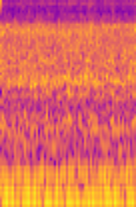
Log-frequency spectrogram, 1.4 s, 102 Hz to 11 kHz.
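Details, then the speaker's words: 1985 Honda VF1000R motorcycle, restored, fired up after sitting three or four years; after carb clean and balancing with an airflow gauge, idle set slightly high: steady, even idle, revs out and returns to idle cleanly; idle issue fixed. "so it's revving out nicely and it's returning to idle nicely so yeah I'm happy with that that's addressed the uh the idle issue"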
